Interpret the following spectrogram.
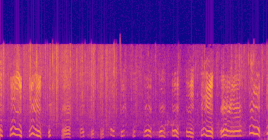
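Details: Teacup Pomeranian puppy, abandoned, whimpering without pause: thin, high-pitched, arching whines, each under half a second, come in quick irregular succession, some paired, a few drawn out, over faint background noise.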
